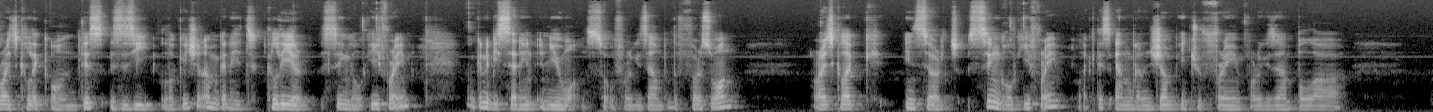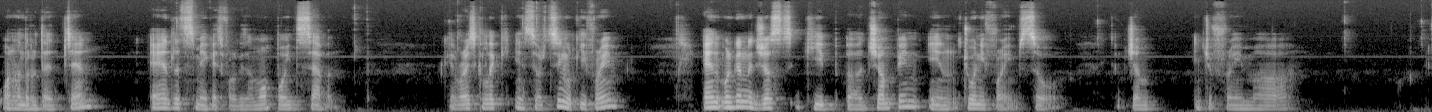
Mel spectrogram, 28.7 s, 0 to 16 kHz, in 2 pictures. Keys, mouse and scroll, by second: 0.9-3.8 drag, 4.7 middle click, 8.3-10.2 drag, 12.4-15.0 shift+drag, 16.3-18.9 drag, 18.9 middle click, 25.3-27.8 shift+drag, 28.5-28.6 shift+drag.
